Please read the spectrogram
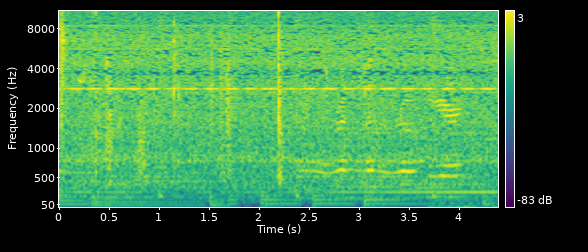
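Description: Industrial zigzag sewing machine stitching polyester webbing onto a sail in short runs, starting and stopping a few times, with one sharp click about halfway through. Behind it runs the steady hum of a cutting plotter's vacuum.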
